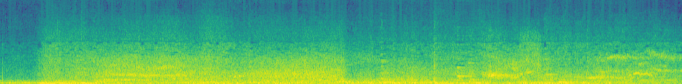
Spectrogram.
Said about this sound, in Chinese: 一场精彩的追车表演开始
